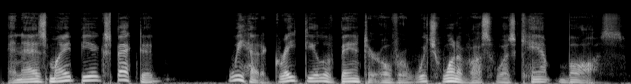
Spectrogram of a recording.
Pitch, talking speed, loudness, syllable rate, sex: 115 Hz, 190 wpm, -19 LUFS, 4.5 syllables/s, male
